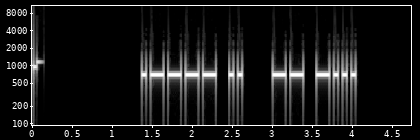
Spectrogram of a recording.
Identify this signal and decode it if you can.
Morse code, heard as a keyed tone, about 22 wpm, 700 Hz. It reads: 1I MB
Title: Winter Field Day Exchanges Encore 22wpm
